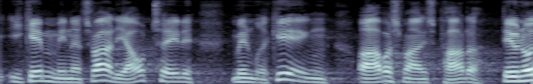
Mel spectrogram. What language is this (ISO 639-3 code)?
dan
